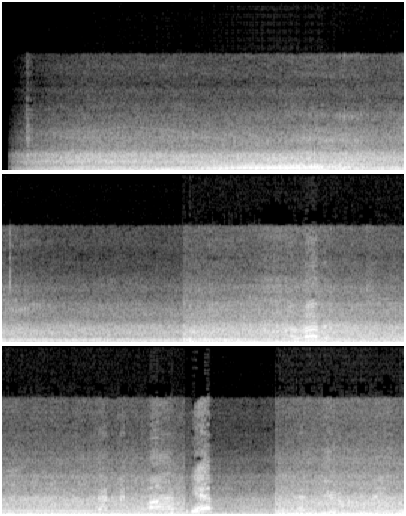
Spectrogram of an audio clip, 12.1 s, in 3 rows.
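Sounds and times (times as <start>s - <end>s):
passing traffic engine: 0.1s - 12.0s
car engine idling: 3.3s - 12.0s.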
